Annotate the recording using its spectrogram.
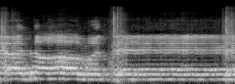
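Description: A lone male voice chanting a devotional verse, holding long, steady notes with a short break about a second in.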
